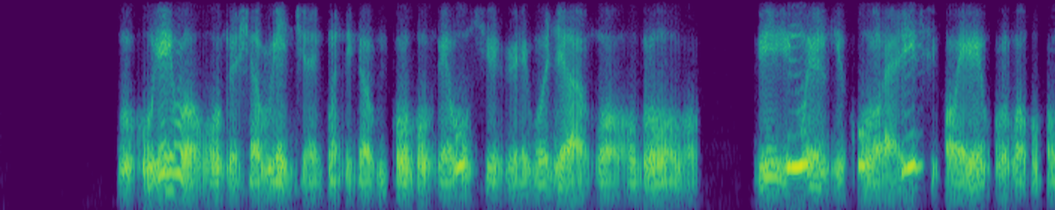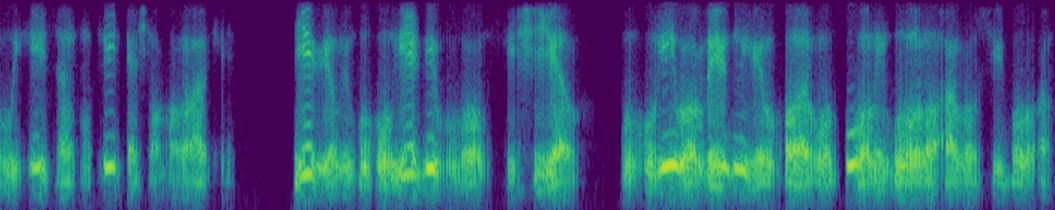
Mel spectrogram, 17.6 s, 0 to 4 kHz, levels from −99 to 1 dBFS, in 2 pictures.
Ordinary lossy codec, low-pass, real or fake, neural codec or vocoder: Opus, 32 kbps; 3.6 kHz; fake; autoencoder, 44.1 kHz, a latent of 192 numbers a frame, MeloTTS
